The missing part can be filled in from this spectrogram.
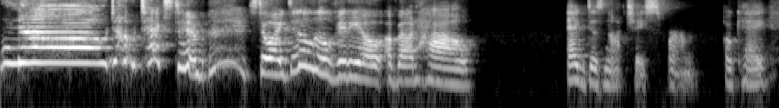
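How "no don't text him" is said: play-acted, loud, very high, very slow unison shriek. Retelling how the girls in the bathroom answered: imitating girls screaming in unison. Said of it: "every girl in unison in the bathroom screamed".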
